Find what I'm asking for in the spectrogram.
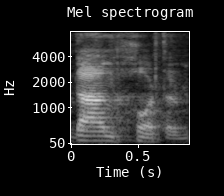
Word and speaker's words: Dan Horter: Unfor- If you want to go all Dutch, it's Dan Horter, but it's all good.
